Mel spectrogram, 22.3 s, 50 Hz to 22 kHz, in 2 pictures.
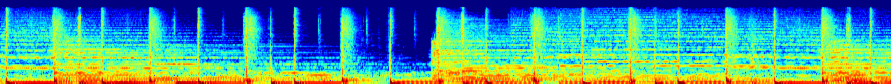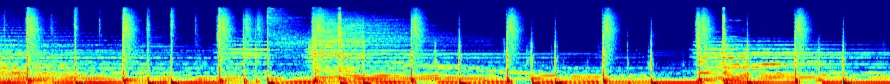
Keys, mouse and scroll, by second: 9.7 double click, 10.3 ctrl+0, 12.4-12.7 alt+scroll down 1, 18.4 double click, 19.1 Return.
